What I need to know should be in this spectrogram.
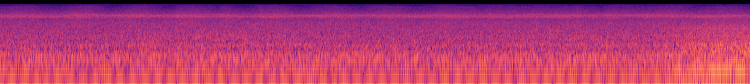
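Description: A single propeller engine drones steadily.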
